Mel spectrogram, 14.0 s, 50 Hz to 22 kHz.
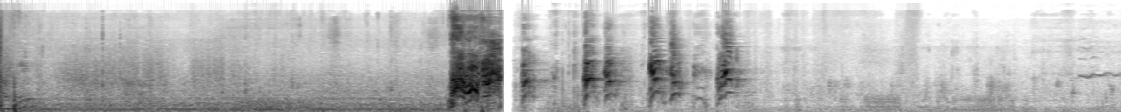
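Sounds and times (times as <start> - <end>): dog barking: 5.6 - 9.4.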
